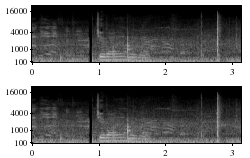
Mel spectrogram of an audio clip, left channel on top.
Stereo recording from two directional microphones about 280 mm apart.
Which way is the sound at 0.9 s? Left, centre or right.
Right.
